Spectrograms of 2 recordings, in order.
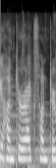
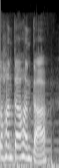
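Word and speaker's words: Hunter × Hunter: I say Hunter X Hunter because there's the X there so I have to pronounce it. In Japanese though, it's called Hunter Hunter. I guess they don't pronounce the X.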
